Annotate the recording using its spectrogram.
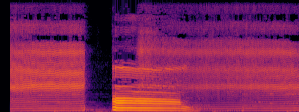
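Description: A sleeping otter snoring with a buzzy, humming tone. It breaks off briefly about a second in, then starts again, slides down in pitch and holds steady.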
